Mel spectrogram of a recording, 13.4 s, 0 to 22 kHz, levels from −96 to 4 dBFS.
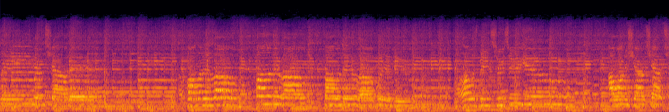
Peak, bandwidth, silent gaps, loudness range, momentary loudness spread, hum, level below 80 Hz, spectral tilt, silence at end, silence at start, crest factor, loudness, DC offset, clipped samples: -2 dBFS; 11 kHz; none; 3 LU; 7 LU; none; -34 dBFS; -6 dB/octave; 0 s; 0 s; 14 dB; -17 LUFS; under 0.1%; under 0.1%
